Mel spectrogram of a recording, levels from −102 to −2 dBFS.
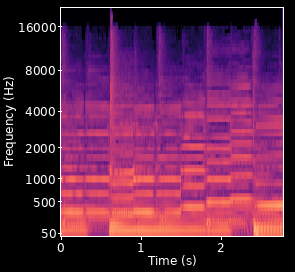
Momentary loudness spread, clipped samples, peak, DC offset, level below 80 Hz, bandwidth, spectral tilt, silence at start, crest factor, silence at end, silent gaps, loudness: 3 LU; under 0.1%; -16 dBFS; under 0.1%; -38 dBFS; 16.5 kHz; -5.5 dB/octave; 0 s; 14 dB; 0 s; none; -31 LUFS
